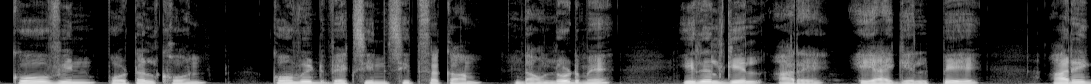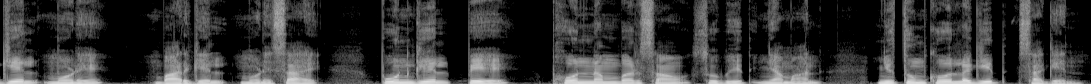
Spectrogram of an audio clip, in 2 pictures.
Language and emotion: Santali, neutral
